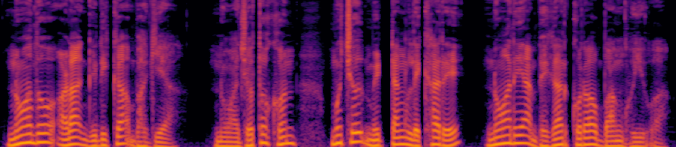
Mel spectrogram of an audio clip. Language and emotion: Santali, neutral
